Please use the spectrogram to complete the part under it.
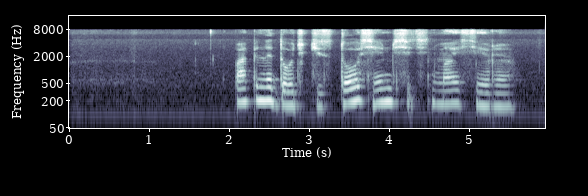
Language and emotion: Russian, neutral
